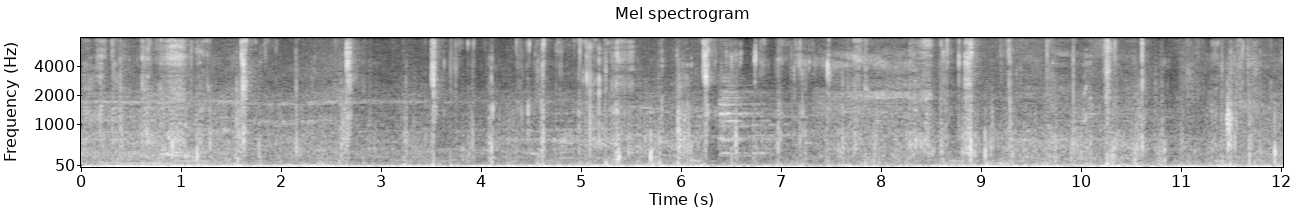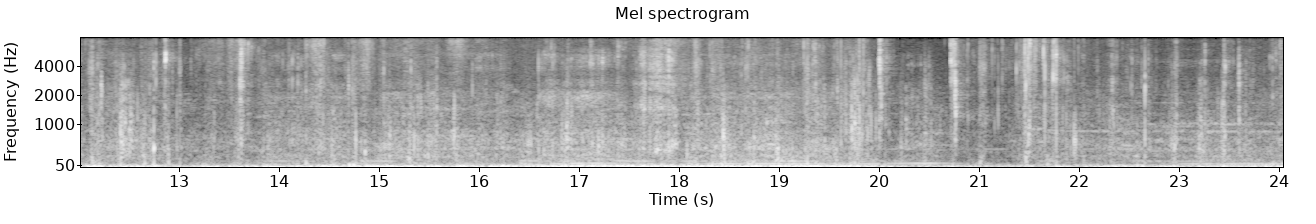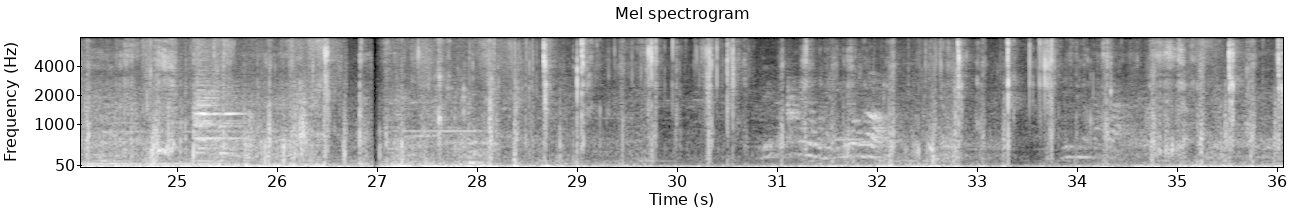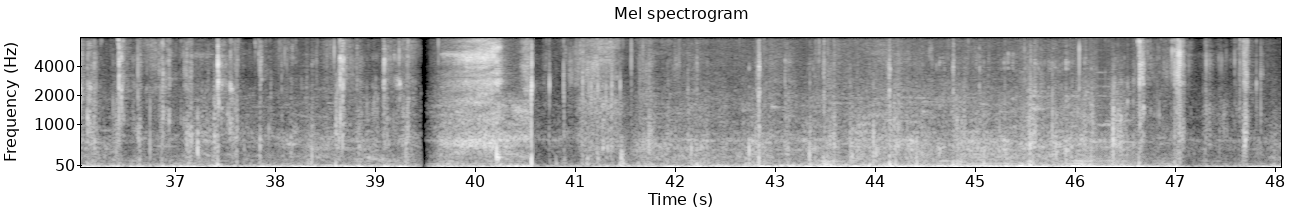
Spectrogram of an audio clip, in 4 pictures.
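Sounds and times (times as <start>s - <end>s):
steady low hum: 0.0s - 33.4s
crunchy chewing: 0.0s - 48.0s.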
